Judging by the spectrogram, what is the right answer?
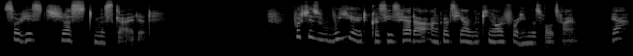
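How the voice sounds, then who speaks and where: A woman's voice: medium pitch, a little slow, gravelly, pauses often, bright, forceful tone. A woman streaming a game, giving casual commentary and musing aloud in an informal way. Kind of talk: casual live gameplay commentary.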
